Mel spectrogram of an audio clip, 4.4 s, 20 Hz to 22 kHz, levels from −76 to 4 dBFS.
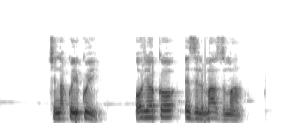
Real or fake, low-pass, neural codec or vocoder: real; 7.2 kHz; none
